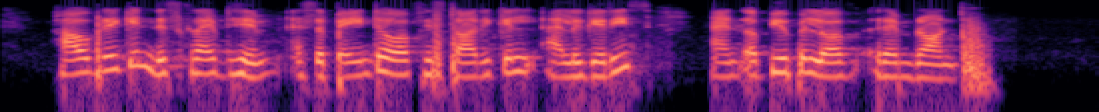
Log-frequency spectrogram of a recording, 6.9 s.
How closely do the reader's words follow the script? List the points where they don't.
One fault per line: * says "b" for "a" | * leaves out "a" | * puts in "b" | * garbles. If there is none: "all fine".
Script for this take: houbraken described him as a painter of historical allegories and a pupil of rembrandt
all fine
